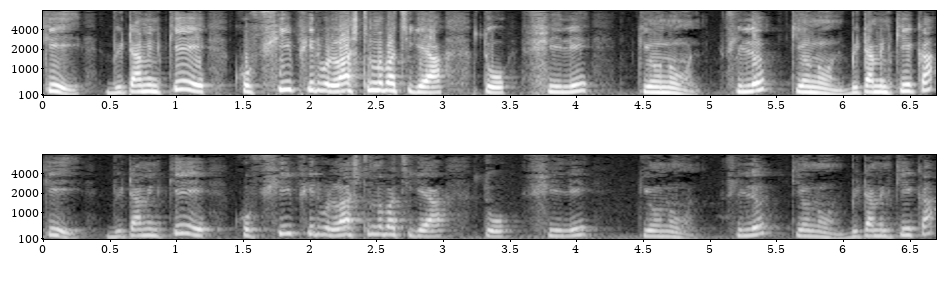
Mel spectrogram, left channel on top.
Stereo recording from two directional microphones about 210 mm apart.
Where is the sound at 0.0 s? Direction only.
40° left (ahead or behind).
